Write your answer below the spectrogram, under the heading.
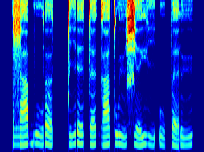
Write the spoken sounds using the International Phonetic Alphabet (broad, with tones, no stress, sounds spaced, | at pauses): ɮ a˨˦ b w u˧˩˧ ɾ œ˧˩˧ tː i˨˦ ɾ e˨˦ t ɛ˨˦ ɡ a˨˦ t w y˧˩˧ ɕ e˧˩˧ j i˧˩˧ ʔ u˧˩˧ p ɛ˧˩˧ ɾ y˨˦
